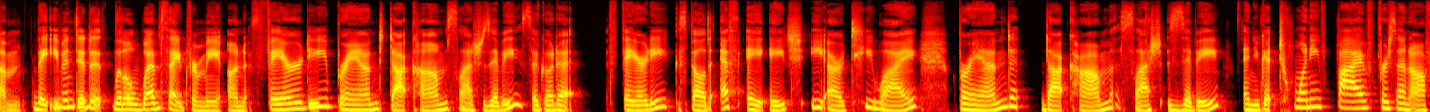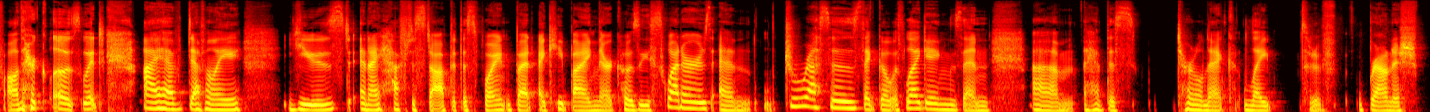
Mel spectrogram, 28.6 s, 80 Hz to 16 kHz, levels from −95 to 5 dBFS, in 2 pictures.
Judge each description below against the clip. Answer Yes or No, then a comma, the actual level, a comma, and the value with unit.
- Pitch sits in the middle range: Yes, medium, 165 Hz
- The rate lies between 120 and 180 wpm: Yes, average, 140 wpm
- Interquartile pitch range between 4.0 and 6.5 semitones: Yes, wide, 5.4 semitones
